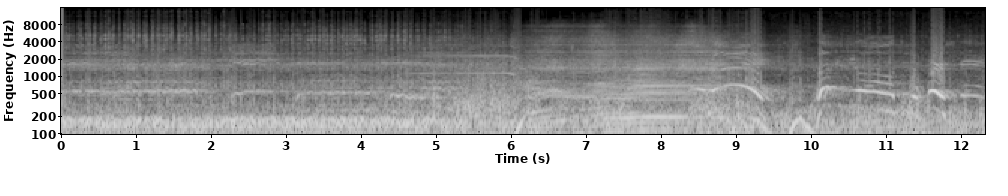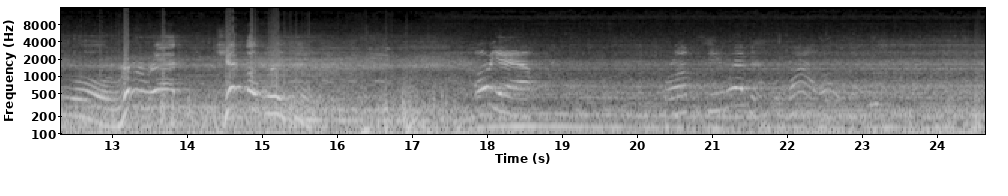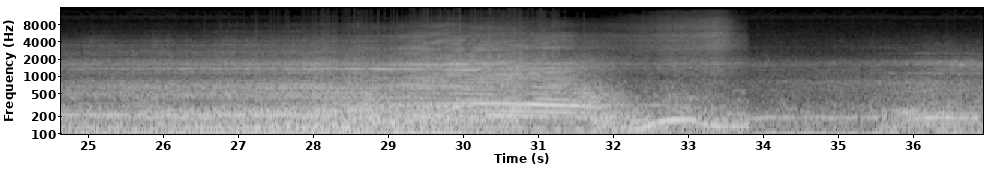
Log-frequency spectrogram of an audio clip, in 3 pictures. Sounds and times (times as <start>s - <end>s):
Motorboat, speedboat: 0.0s - 36.9s
Speech: 8.4s - 9.5s, 10.1s - 15.6s, 17.8s - 18.7s, 20.3s - 23.0s.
